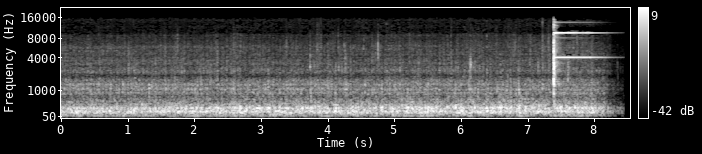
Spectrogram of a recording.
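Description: A steady low rumbling noise. About seven seconds in, a click is followed by a high, steady electronic tone.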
